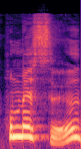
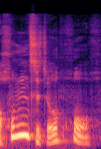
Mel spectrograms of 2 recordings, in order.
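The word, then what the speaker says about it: Holmes: 오늘 경기는 로드리게스대 홈 그 이제 홈멜스 나오는 경기인데 아 홈즈죠. 홈메스 홈즈라고 얘기했죠. 얘는 홈즈죠. 홈즈라고 읽어야 되는데 그랜트 홈즈.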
